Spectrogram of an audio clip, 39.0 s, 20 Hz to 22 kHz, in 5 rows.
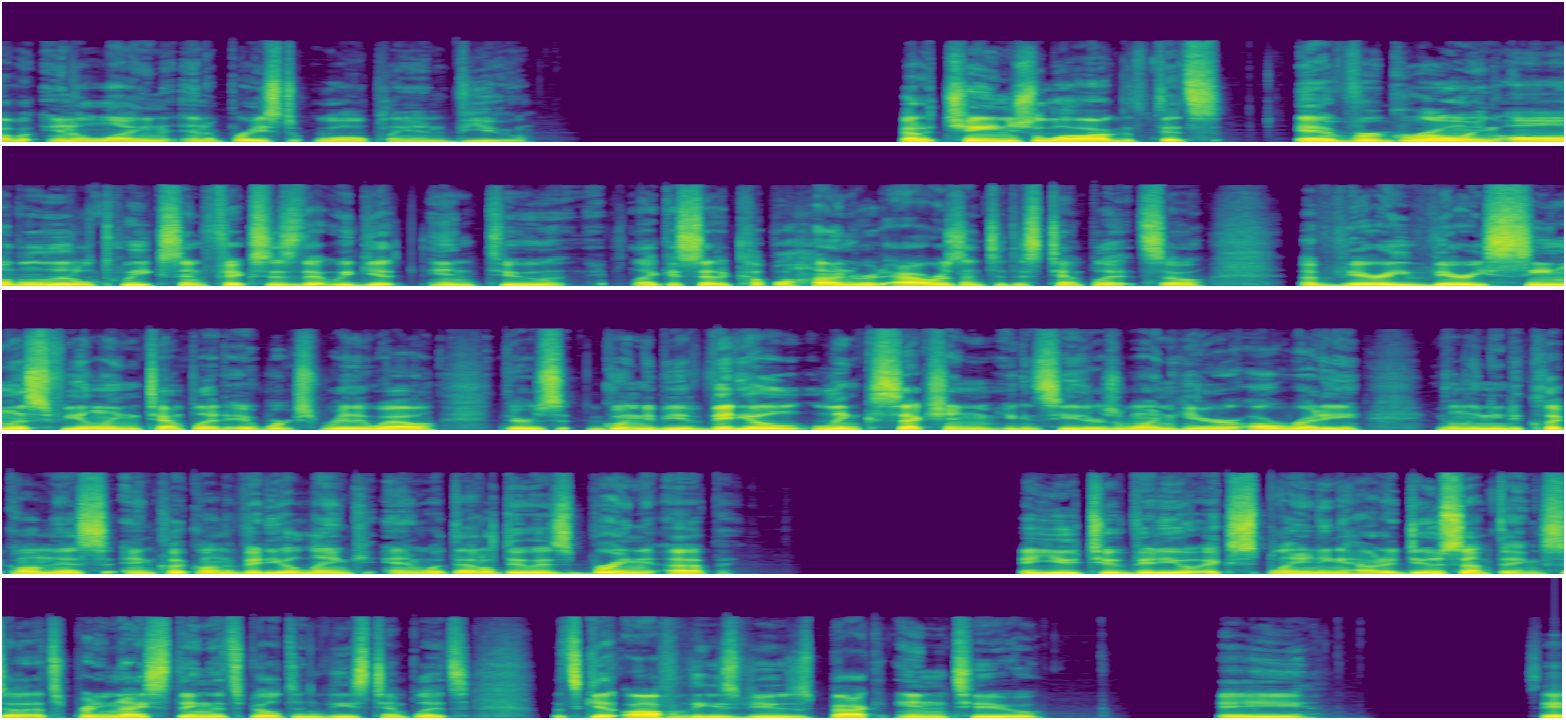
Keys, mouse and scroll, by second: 4.1 click, 4.3 click, 17.6 click, 17.8 click, 21.0 click, 24.0 click, 26.9-28.9 drag, 31.1 click, 35.5 ctrl+w, 36.3 ctrl+w, 36.7 ctrl+w, 37.5 ctrl+w, 38.2 ctrl+w, 38.5 ctrl+w.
